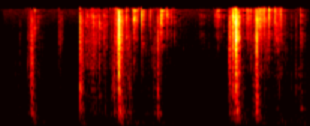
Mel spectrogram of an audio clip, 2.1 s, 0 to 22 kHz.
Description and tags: Turning Key.V2
Foley Recording of putting a key into a socket and turning the key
